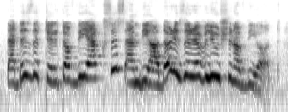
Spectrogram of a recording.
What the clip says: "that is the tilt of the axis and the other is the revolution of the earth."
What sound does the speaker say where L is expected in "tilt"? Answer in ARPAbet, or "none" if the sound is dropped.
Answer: L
